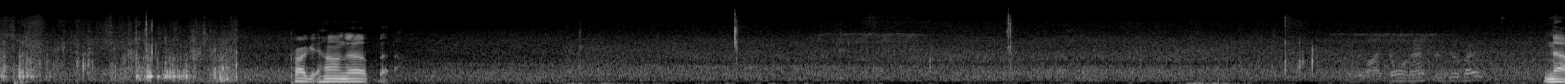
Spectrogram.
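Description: A shallow river flows and babbles steadily.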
